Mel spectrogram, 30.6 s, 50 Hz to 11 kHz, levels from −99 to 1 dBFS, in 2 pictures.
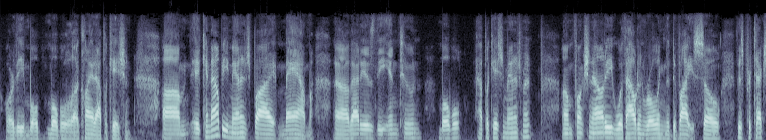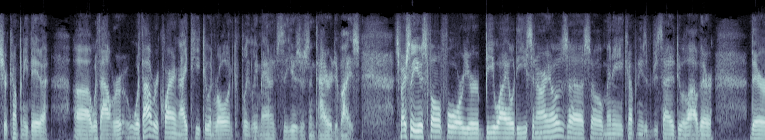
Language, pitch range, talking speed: English, 95-115 Hz, 130 wpm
